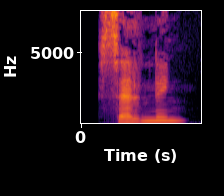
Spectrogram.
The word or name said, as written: salvning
